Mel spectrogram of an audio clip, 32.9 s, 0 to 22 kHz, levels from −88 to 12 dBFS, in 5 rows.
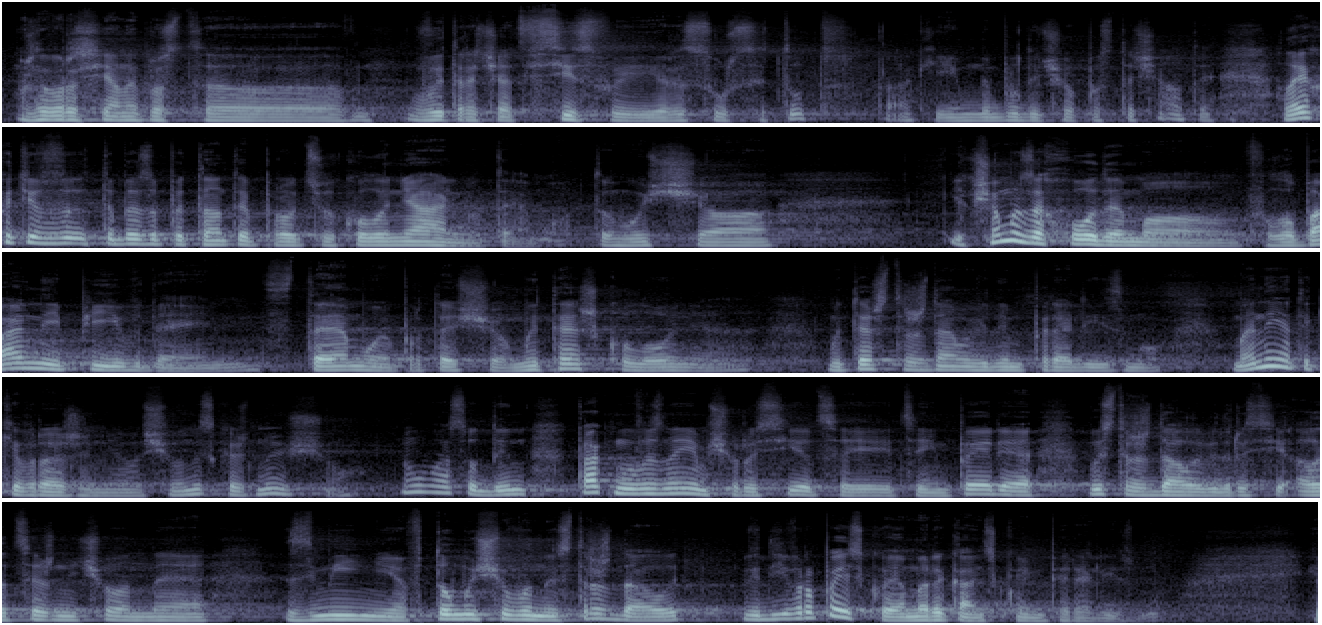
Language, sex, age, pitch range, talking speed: Ukrainian, male, 30-49, 105-150 Hz, 160 wpm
